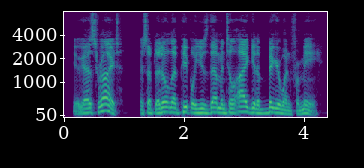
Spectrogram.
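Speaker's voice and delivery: plain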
